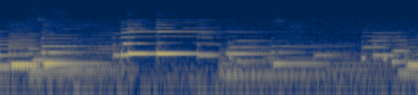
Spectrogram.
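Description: Steinway grand piano played solo: chords struck every second or so and left to ring under a melody line, with a higher, louder passage about a second in.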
